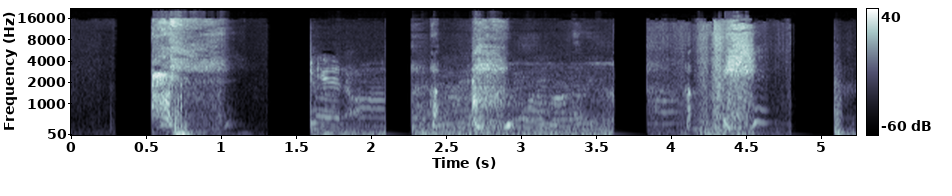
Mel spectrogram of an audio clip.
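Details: Woman sneezing: two loud, explosive sneezes, each with a sharp onset and breathy tail, separated by brief vocal sounds.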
